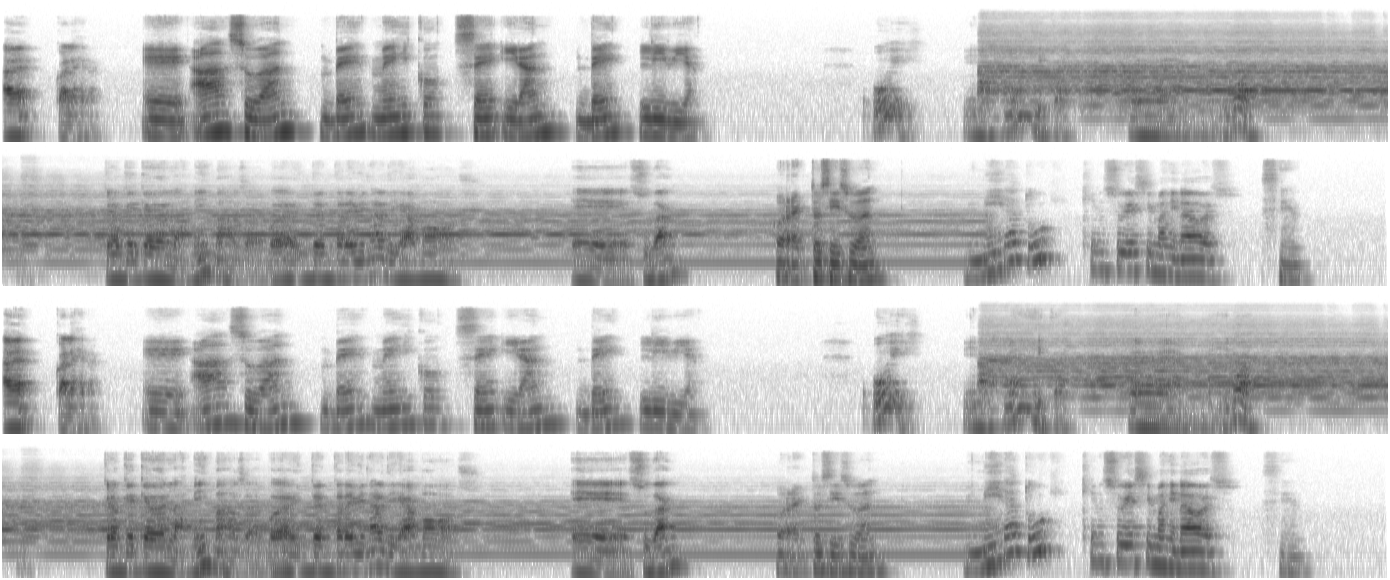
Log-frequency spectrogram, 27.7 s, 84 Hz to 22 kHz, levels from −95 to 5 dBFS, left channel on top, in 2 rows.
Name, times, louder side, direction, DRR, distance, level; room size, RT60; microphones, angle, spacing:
voice 1, 0.0-0.9 8.7-9.1 9.6-10.7 11.3-12.6 14.9-18.5 19.5-20.7 23.5-24.4 24.7-26.1, right 3 dB, 45° right, 0.5 m, -31 dB
voice 2, 1.4-7.0 21.6-22.6 26.5-26.8, left 7 dB, 80° left, 0.4 m, -31 dB
sound 1, 9.7-23.9, left 1 dB, 20° left, 1.0 m, -36 dB
3.5 x 3.4 x 2.2 m
head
